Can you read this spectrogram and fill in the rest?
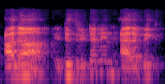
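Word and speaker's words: أنا: However, the word ana is not ana. It is written in Arabic a, but it is pronounced ana.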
